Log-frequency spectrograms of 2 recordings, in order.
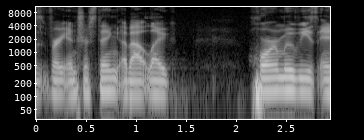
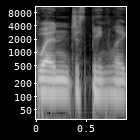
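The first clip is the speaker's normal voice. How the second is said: ordinary talk, nothing marked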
